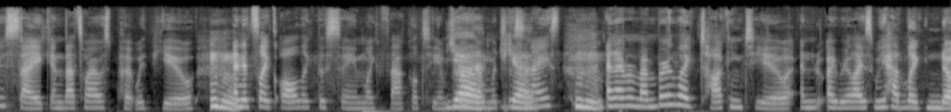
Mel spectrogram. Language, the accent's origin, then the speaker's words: English; North Carolina, United States; Yeah, I'm from North Carolina, US.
